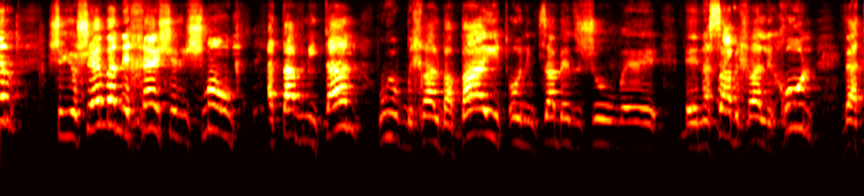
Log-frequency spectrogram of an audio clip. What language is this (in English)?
Hebrew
